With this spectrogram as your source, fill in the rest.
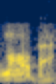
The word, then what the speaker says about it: Mahopac: But since I'm a native and I was born here, I really need to refer to it to the proper pronunciation of Mahopac.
